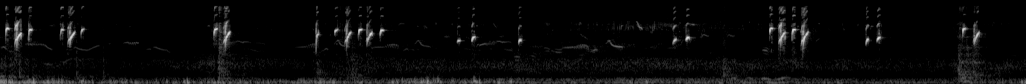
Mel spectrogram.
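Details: European goldfinch in the wild, song meant to teach young birds to sing: bright twittering phrases and single sharp chirps scattered across the stretch, with a soft low murmur beneath.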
